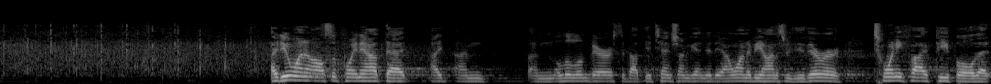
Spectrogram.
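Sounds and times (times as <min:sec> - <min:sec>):
crowd clapping: 0:00.0 - 0:03.5
speech: 0:02.7 - 0:09.9.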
